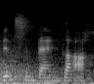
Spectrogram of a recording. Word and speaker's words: Vincent van Gogh: On the other hand, if you take somebody like the famous artist Vincent van Gogh, which is actually Vincent van Gogh is the proper pronunciation.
